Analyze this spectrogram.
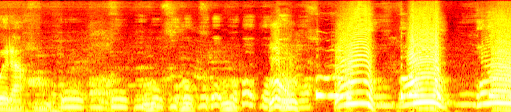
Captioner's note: make chimpanzee sounds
